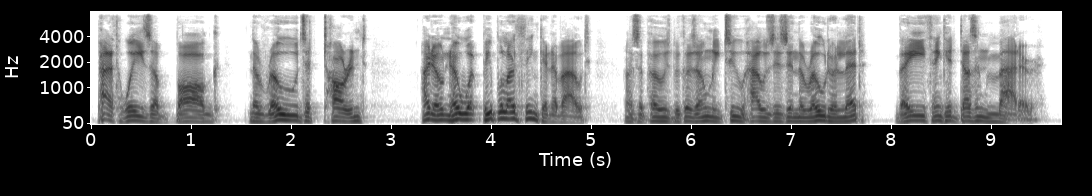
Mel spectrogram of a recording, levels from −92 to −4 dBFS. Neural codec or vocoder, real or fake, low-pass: none; real; 7.2 kHz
